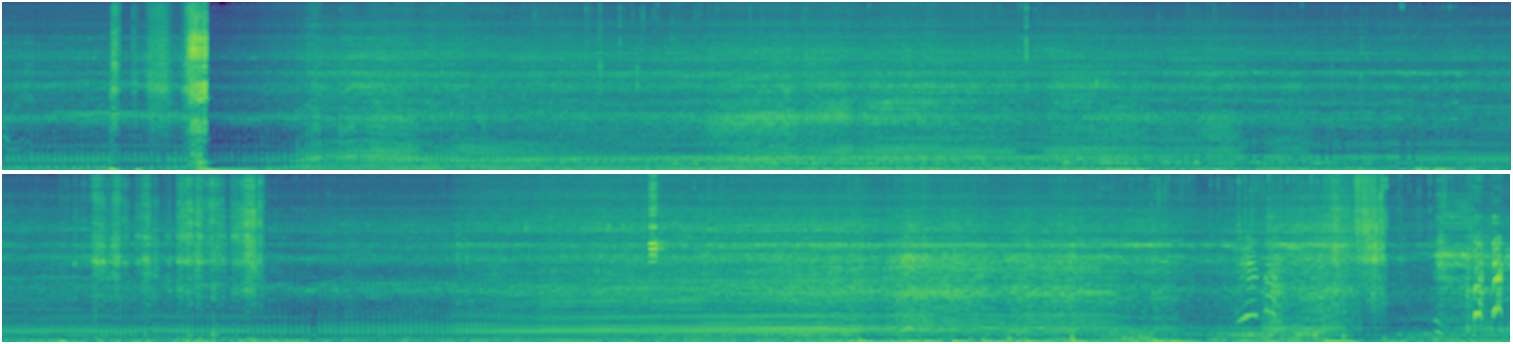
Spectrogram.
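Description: Motorcycle engine running throughout, its pitch rising and falling as it is revved, with sharp knocks of the camera being handled about two seconds in and again about halfway through.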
